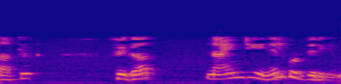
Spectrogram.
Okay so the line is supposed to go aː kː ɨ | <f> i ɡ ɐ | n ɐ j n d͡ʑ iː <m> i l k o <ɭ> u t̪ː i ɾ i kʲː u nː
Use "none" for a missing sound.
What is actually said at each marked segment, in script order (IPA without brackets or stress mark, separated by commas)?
f, n, ɽ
